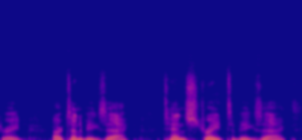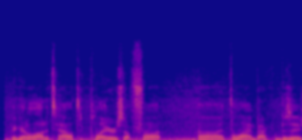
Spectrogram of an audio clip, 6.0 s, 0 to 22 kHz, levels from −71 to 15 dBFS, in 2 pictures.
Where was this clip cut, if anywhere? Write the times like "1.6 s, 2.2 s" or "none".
3.1 s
